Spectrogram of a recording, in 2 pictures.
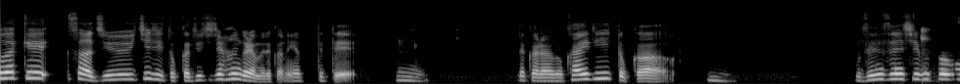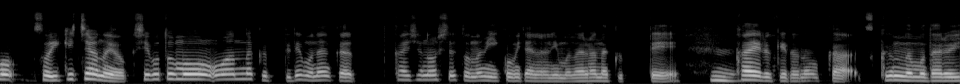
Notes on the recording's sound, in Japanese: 音声不良スミマセン。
